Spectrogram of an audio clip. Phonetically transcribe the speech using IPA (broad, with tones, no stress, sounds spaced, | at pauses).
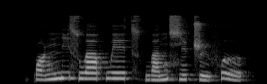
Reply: p ɑ˧˥ ŋ n̪ i˥ s w ä˥ f w e˥ ɪ̯ t͡sʰ w a˧˥ n ɕ i˧˥ ʈ͡ʂ ɻ̩˨˩ f ɤ˥˩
